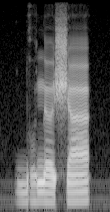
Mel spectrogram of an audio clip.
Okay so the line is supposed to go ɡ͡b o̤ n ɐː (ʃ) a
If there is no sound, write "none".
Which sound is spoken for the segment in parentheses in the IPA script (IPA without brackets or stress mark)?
ʃ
